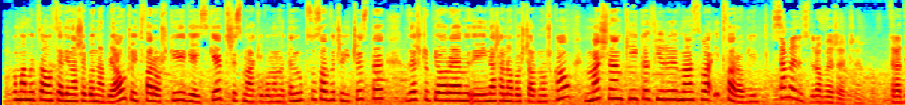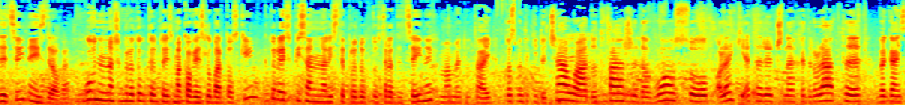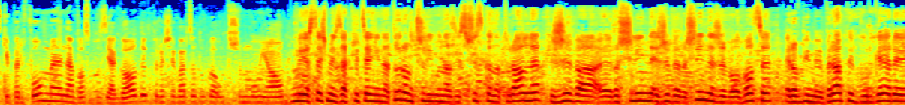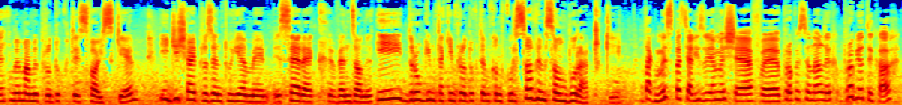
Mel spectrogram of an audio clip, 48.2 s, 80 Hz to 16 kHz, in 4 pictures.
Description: Rozpoczął się Wojewódzki Konkurs Produktów Tradycyjnych “Tygiel Smaków 2022”. Konkurs trwa podczas tegorocznych Targów Żywności Ekologicznej i Naturalnej w Atlas Arenie w Łodzi.
O tym co można znaleźć na stoiskach mówią wystawcy.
